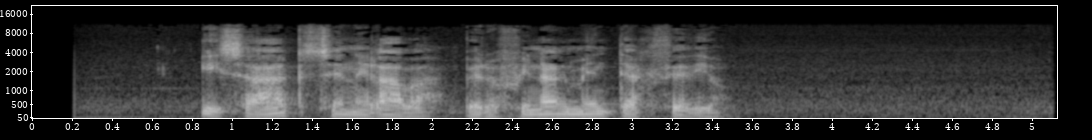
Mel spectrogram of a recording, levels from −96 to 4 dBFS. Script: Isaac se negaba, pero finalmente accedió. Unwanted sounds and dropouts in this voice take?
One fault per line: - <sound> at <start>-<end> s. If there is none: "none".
none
